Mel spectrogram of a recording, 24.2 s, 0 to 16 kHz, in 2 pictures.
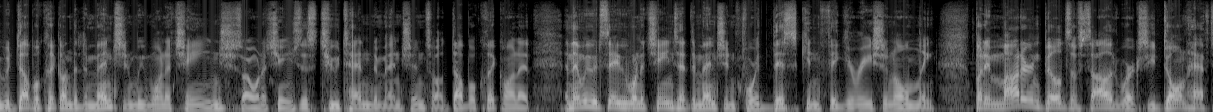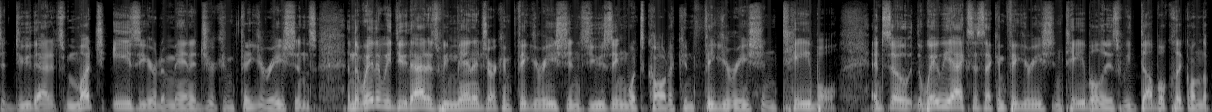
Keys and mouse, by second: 4.5 click, 5.8 alt+1, 6.2 click, 6.8 ctrl+shift+click, 9.6 alt+1, 11.5 click, 12.1 click, 14.7 click, 15.3 click, 16.3 click, 16.7 Delete, 17.7 click, 18.3 click, 23.9 click.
